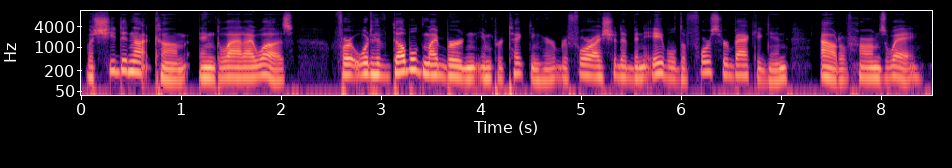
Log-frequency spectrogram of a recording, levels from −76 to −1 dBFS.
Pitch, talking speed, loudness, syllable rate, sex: 140 Hz, 240 wpm, -19 LUFS, 5.7 syllables/s, male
